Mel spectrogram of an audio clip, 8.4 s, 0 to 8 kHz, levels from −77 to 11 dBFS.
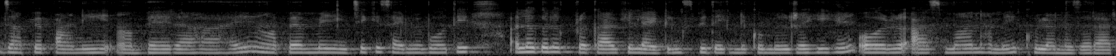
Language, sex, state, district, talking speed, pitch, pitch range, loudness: Hindi, female, Bihar, Madhepura, 245 wpm, 200 Hz, 190-210 Hz, -27 LUFS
